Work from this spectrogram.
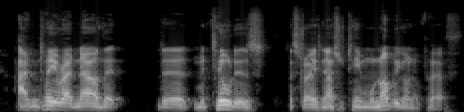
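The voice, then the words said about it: Australian accent. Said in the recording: “as you may detect it from my accent, I'm not from around here. I'm from Australia”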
